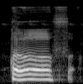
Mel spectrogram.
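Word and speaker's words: قاف: இது வந்து ஒரு சில பேர் கேஃப்னு ஓதுவாங்க, அப்படி ஓத தேவையில்ல. இதுவும் காஃப் தான். இது கொஞ்சம் தடிமன், இது கொஞ்சம் மெலிஸ், டிஃப்ரென்ஸ் அவ்வளோதான். காஃப் காஃப்.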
